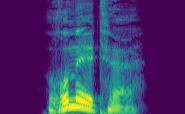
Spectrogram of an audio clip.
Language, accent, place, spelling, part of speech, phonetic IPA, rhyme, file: German, Germany, Berlin, rummelte, verb, [ˈʁʊml̩tə], -ʊml̩tə, De-rummelte.ogg
- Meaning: inflection of rummeln: 1. first/third-person singular preterite 2. first/third-person singular subjunctive II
